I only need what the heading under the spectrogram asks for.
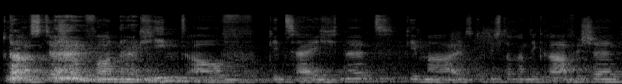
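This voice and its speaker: A man's voice: mid-range voice, steady tone. A middle-aged man, welcoming guests and moderating an on-stage conversation in a polite, formal manner. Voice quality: polite, formal, with frequent filler pauses. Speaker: museum director and curator, moderator. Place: large exhibition hall, indoors. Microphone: handheld mic. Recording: echoey hall with ambient noise.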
